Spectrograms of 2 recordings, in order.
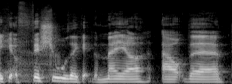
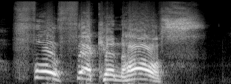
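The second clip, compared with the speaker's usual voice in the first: very slow, thrilled, loud, swooping Irish exclamation; 11 semitones higher, 8 dB louder than usual. Quoting Irish Mick's excited poker call in the film: excited Irish Mick voice. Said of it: "That's how we Irish say it properly when we're excited".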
